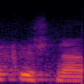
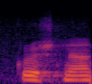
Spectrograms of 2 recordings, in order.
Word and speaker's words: कृष्ण: लोग हरे कृष्णा कहते हरे कृष्णा कहो कृष्णा नहीं कृष्ण कहो हां य एक बात याद आ गई जो मेरे गुरु जी ने भी बोली है मैं भी कह रहा हूं हम हरे कृष्णा उच्चारण करते हैं कृष्णा उच्चारण खास तौर पर जो विदेशी भक्त है जो विदेश में रहते हैं वो करते हैं आप नहीं कर करना चाहिए क्योंकि आप उनकी नकल कर रहे हो ऐसा कहकर हरे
